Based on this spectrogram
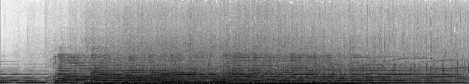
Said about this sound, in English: Thank the Newport Folk Festival. Thank the rain for not getting too crazy.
